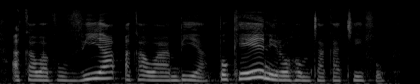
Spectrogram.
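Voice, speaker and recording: A woman with a plain, everyday voice speaks at a medium pitch and a fairly slow pace, using ordinary pitch variation. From Kenya. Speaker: churchgoer reading scripture. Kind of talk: reading aloud.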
